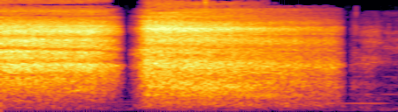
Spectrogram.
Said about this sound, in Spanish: Escúchese y siéntase. Sienta su respiración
